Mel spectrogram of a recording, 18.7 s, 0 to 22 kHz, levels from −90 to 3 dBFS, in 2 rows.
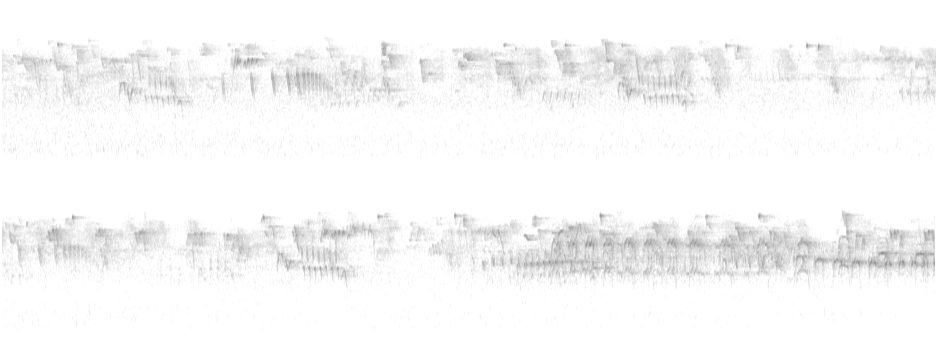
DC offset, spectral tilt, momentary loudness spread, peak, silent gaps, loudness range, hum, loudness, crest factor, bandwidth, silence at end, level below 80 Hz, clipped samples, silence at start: under 0.1%; 4.5 dB/octave; 12 LU; -38 dBFS; none; 7 LU; none; -56 LUFS; 22 dB; 11 kHz; 0 s; under -90 dBFS; under 0.1%; 0 s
